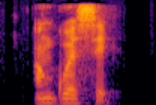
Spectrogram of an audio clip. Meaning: to stress, to worry; to cause panic or fear
- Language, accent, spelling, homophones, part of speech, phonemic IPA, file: French, France, angoisser, angoissai / angoissé / angoissée / angoissées / angoissés / angoissez, verb, /ɑ̃.ɡwa.se/, LL-Q150 (fra)-angoisser.wav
